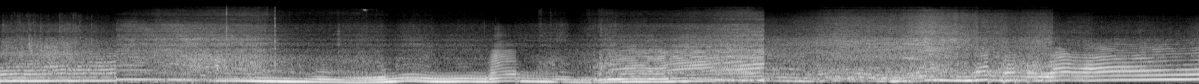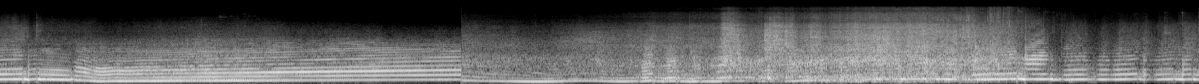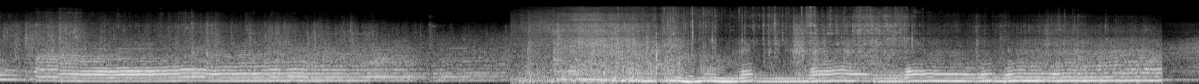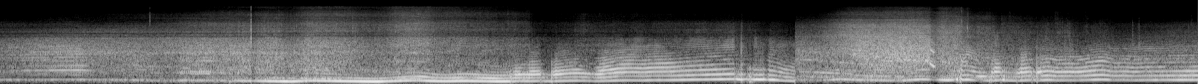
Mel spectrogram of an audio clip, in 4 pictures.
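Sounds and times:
rally car engine revving: 0:00.0 - 0:47.9.

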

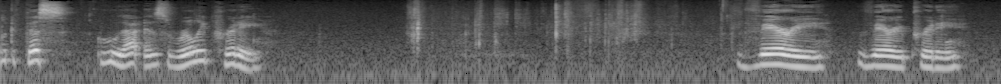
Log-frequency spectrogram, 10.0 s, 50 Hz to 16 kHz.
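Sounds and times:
paper pages rustling: 0:04.0 - 0:07.5.

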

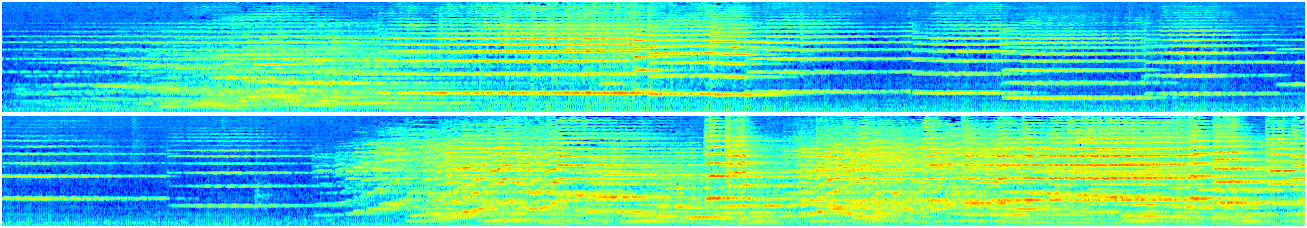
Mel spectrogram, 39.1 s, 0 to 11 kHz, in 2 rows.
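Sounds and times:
solo violin playing: 0:00.0 - 0:39.0.

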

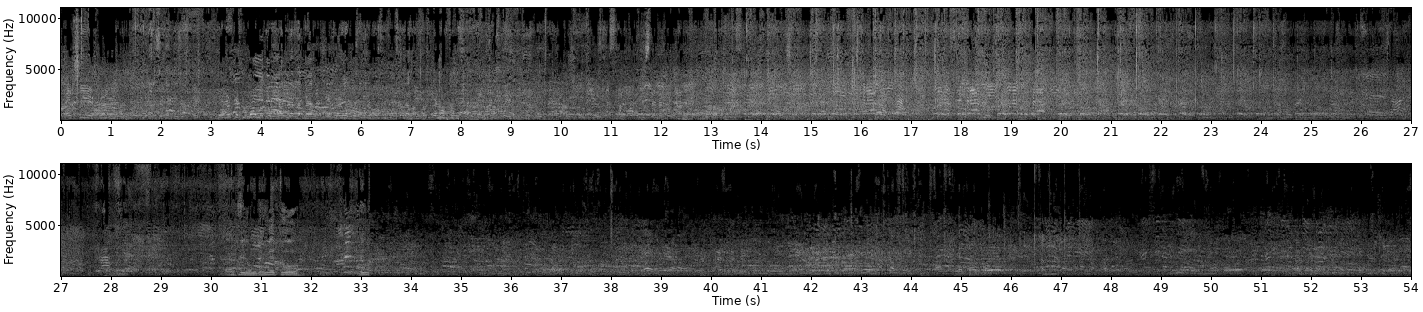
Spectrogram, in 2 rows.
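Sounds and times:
crowd chatter: 0:00.0 - 0:54.0
hubbub of people talking: 0:00.0 - 0:54.0.

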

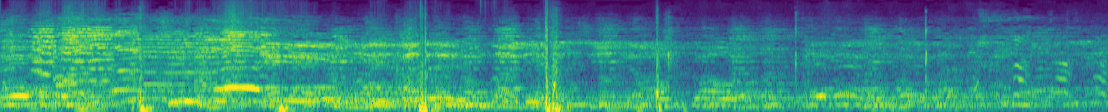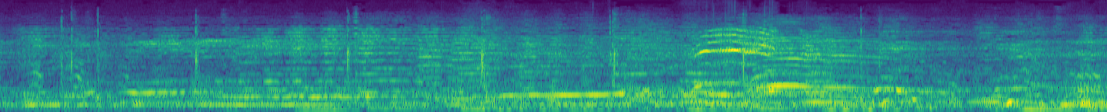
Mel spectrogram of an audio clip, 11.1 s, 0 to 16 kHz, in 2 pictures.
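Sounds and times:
mariachi band playing: 0:00.0 - 0:11.0.

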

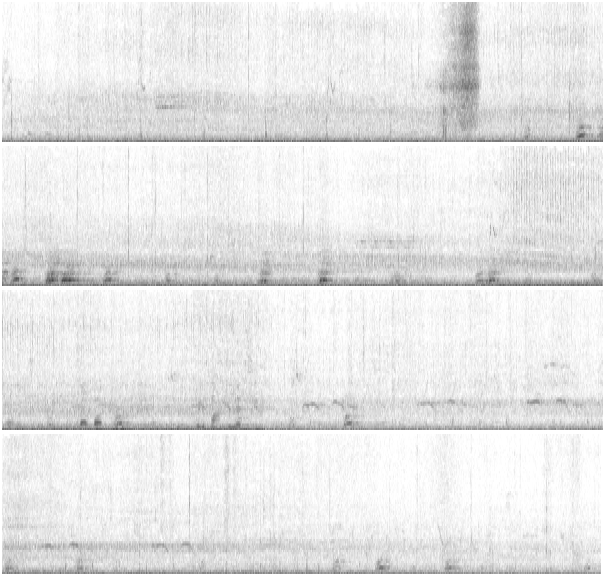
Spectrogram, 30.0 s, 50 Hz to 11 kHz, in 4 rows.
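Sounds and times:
distant short calls: 0:05.4 - 0:06.1
wind buffeting microphone: 0:15.7 - 0:17.4.

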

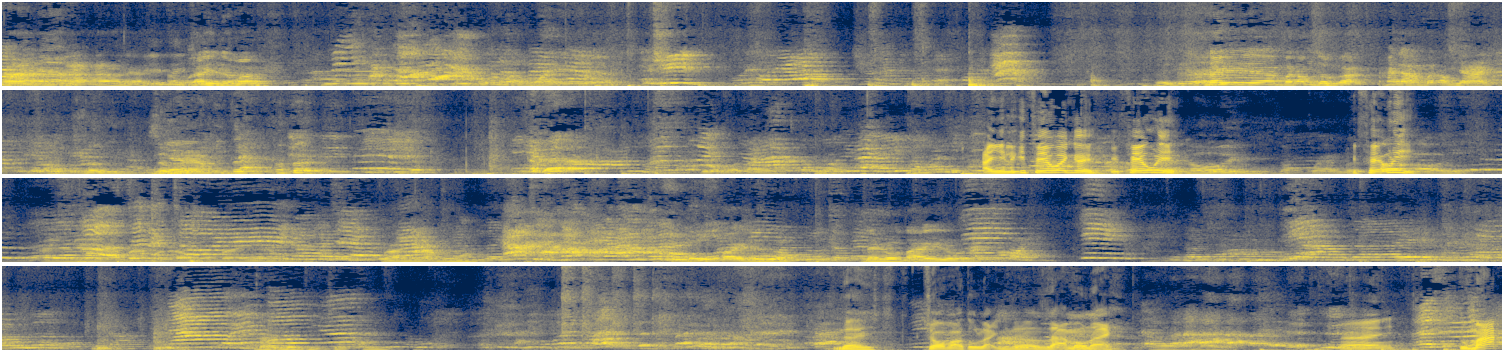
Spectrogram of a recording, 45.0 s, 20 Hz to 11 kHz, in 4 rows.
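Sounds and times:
indistinct chatter with children: 0:00.0 - 0:45.0.

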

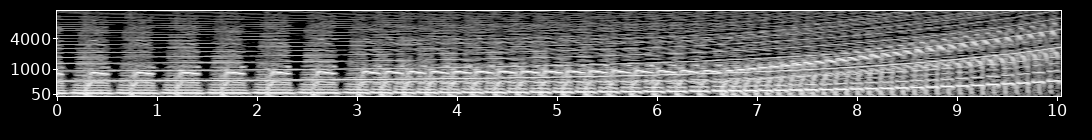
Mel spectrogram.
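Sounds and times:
fast repeating beat pulses: 0:00.0 - 0:10.0
synthesizer tone rising in pitch: 0:00.0 - 0:10.0.

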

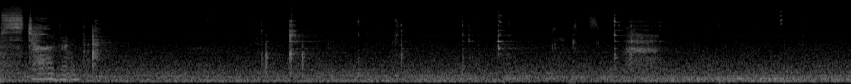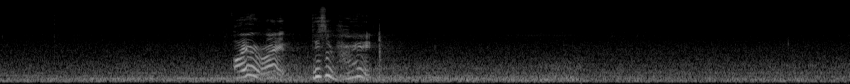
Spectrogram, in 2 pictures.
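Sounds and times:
cutlery clinking on a plate: 0:02.5 - 0:06.7.

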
